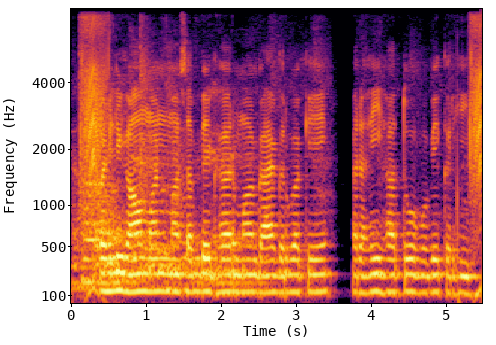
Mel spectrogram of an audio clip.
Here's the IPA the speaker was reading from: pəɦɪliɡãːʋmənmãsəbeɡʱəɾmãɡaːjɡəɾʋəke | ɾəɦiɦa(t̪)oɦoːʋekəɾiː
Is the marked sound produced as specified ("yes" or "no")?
yes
